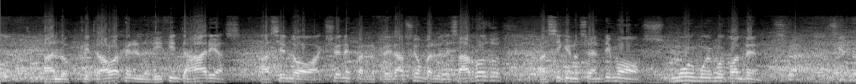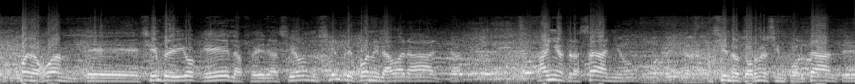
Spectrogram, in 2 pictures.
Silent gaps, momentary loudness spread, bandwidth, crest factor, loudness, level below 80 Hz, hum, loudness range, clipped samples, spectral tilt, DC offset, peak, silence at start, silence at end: none; 5 LU; 12 kHz; 10 dB; -10 LUFS; -44 dBFS; none; 2 LU; 2%; -5.5 dB/octave; under 0.1%; 0 dBFS; 0 s; 0 s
